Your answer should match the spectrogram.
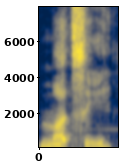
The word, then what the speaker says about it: Mutzy: And he did look like a little bear at the time, but the pronunciation is like in English it would be m u ts e y matzi.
